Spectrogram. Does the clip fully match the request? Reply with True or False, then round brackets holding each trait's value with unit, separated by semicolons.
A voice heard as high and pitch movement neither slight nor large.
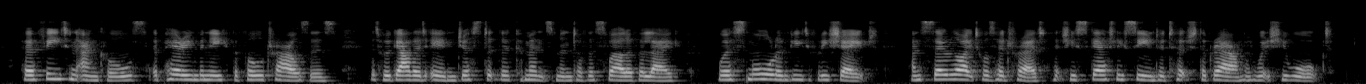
False (205 Hz; 2.0 semitones)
